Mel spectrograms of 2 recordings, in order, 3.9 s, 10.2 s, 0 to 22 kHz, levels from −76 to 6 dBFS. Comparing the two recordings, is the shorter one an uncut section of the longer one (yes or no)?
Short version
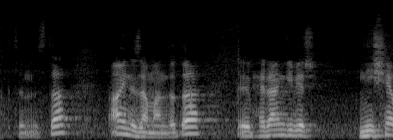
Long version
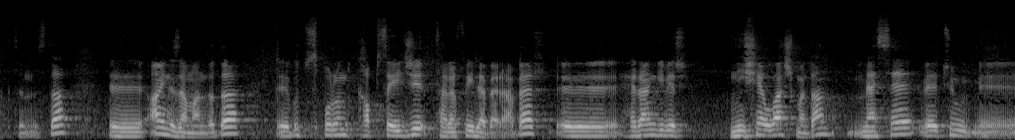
no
